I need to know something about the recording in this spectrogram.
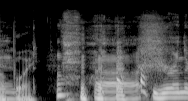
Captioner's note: laughing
